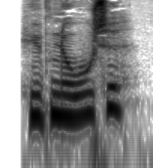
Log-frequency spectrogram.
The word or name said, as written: HYPNOSERNES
